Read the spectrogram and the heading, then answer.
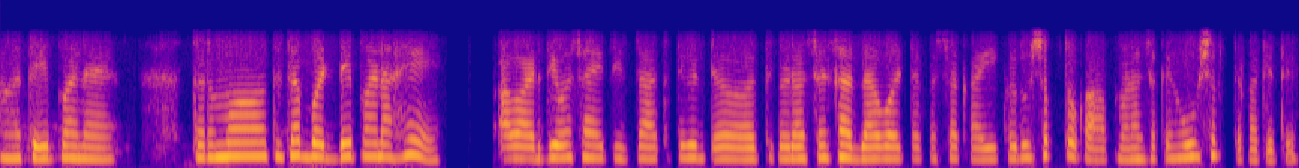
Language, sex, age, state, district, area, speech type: Marathi, female, 18-30, Maharashtra, Raigad, rural, conversation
